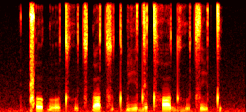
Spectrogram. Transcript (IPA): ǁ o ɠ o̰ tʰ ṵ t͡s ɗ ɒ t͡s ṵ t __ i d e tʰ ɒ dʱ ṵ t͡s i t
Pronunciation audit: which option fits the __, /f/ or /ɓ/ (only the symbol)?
ɓ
